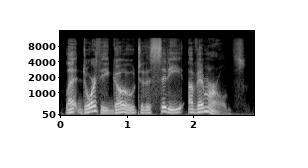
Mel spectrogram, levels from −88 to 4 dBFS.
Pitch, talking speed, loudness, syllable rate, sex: 120 Hz, 165 wpm, -17 LUFS, 4.9 syllables/s, male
